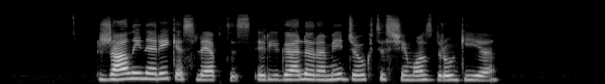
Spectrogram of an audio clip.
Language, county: Lithuanian, Vilnius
